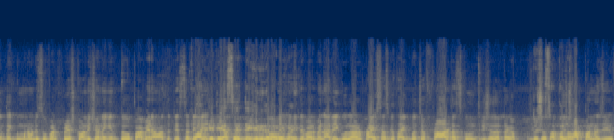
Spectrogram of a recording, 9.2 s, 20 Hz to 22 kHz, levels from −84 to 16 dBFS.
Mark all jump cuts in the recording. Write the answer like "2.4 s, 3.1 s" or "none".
none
